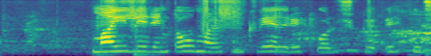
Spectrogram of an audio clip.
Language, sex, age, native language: Icelandic, male, 11, Icelandic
